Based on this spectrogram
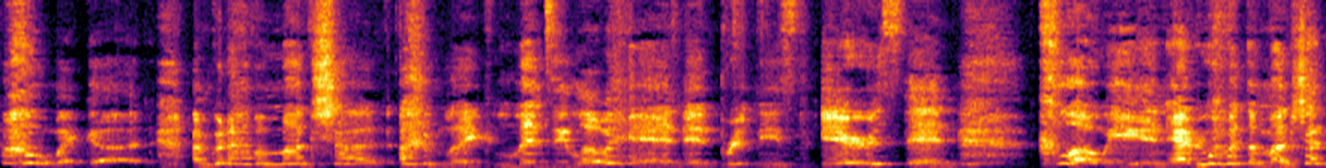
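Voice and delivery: high, teary laughing panic; half sob, half laugh at the disaster; laugh-crying. Retold or imitated. Picturing her own celebrity mugshot, laughing through tears.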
